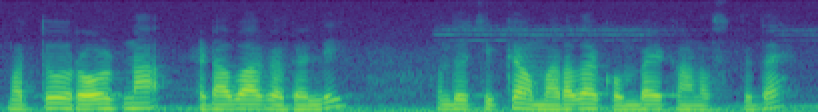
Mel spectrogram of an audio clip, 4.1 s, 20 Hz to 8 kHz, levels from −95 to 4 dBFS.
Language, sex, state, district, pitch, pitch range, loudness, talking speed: Kannada, male, Karnataka, Bangalore, 120 Hz, 110-125 Hz, -17 LUFS, 130 wpm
